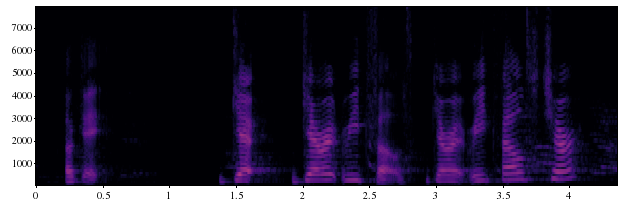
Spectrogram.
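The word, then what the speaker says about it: Gerrit Rietveld: Garrett Reedfeld.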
